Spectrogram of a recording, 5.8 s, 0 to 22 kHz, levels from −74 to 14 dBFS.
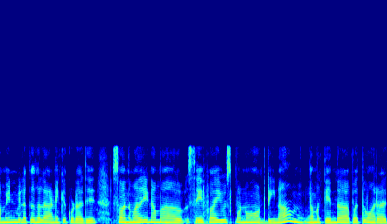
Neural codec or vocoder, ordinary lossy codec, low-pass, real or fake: codec, 16 kHz, 4 kbps, FreqCodec, larger model; none; none; fake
